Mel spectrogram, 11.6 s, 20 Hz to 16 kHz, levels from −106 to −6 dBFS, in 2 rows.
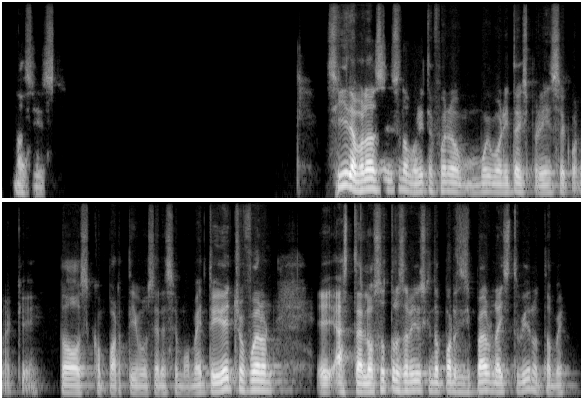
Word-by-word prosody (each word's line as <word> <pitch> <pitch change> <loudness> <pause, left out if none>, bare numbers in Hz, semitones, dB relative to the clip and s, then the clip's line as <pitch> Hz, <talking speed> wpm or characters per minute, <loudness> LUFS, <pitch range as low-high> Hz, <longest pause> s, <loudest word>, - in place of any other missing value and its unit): Así - - -11
es. - - -17 2.8
Sí, 175 - -2
la - - +11
verdad 145 +4 +8
es 140 +1 -7
es 130 +1 -9
una 135 - -2
bonita 115 0 -5
forma, 120 -2 -2
muy 105 +2 -7
bonita 105 0 -3
experiencia 95 -2 -7
con - - -13
la - - -16
que - - -17 0.2
todos 95 -1 +1
compartimos 90 -1 -9
en 90 - -5
ese 90 0 -14
momento, 95 +4 -6
y 110 - +4
de 145 - +7
hecho 140 -2 -3
fueron, 130 -1 +4 0.4
eh, - - -2
hasta - - +3
los 110 +3 +2
otros 130 -2 0
amigos 125 0 +1
que 125 - -10
no 115 - -1
participaron, 110 +1 +1
ahí 105 - +3
estuvieron 120 +4 -8
también. 95 0 -10
110 Hz, 185 wpm, -23 LUFS, 95-125 Hz, 2.8 s, la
